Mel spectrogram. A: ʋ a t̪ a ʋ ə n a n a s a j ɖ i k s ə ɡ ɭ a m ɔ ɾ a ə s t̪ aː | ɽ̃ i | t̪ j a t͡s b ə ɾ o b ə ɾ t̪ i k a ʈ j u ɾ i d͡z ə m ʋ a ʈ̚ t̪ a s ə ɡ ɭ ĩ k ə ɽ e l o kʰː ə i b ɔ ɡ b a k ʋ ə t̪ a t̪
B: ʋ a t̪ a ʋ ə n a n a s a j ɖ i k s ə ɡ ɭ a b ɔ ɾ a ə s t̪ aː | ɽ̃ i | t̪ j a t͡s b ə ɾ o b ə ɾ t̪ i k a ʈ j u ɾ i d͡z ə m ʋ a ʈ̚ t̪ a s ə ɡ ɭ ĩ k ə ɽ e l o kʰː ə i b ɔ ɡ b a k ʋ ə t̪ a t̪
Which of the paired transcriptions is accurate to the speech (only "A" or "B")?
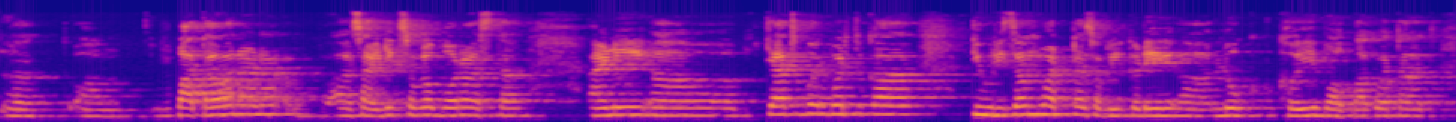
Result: B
